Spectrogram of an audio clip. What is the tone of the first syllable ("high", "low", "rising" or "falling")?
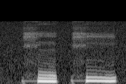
low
